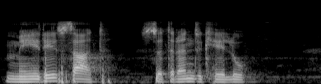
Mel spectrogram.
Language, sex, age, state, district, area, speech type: Hindi, male, 18-30, Uttar Pradesh, Sonbhadra, rural, read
